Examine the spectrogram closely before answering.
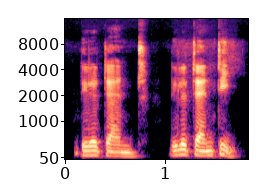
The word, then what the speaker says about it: dilettante: और इसका प्रोनाउंसिएशन होगा डिलेटेंटी, नॉट डिलेटेंट ना, इसका प्रोनाउंसिएशन जो होगा वो होगा डिलेटेंटी।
